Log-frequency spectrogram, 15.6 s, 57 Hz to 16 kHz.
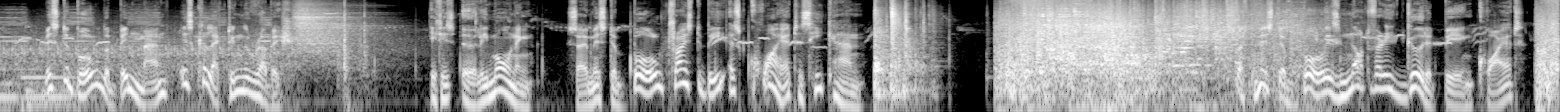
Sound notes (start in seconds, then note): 8.7 garbage clattering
